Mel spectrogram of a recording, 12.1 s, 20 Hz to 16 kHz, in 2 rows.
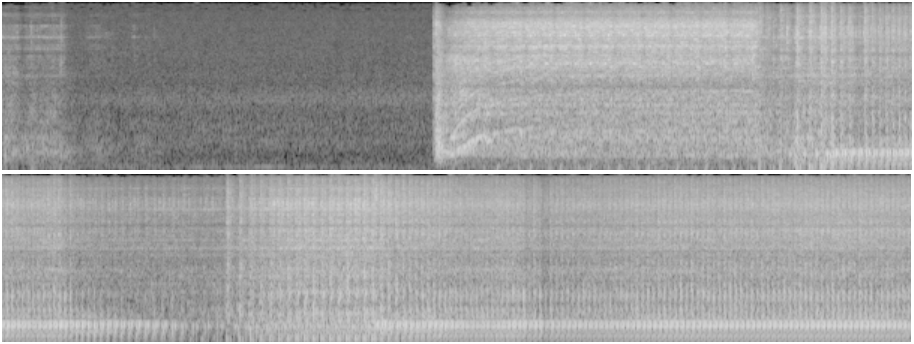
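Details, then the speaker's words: Craftsman LT1750 riding mower with Kohler engine, recovered from a mouse nest, running without air filter and with a fuel line leak: small single catches then sags and surges instead of revving; missing air filter suspected; engine not revving up. "didn't want to throttle up also don't have the air filter on us that probably has something to do with"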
